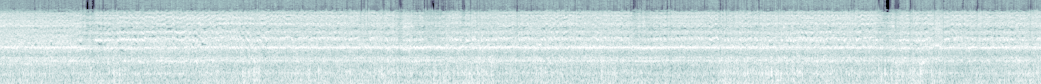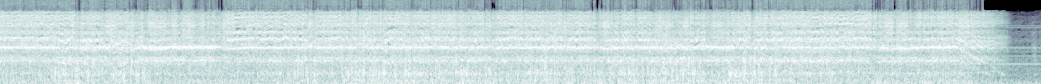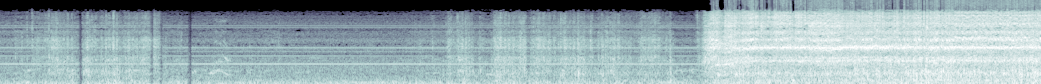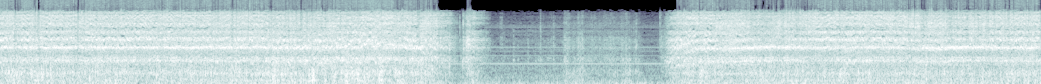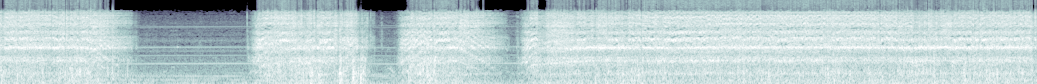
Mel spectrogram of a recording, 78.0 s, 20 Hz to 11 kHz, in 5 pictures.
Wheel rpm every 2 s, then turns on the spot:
210, 220, 230, 230, 230, 230, 220, 230, 220, 230, 230, 230, 230, 220, 200, 20, 20, 0, 0, 30, 40, 210, 230, 230, 230, 230, 140, 10, 130, 220, 220, 190, 10, 120, 100, 200, 220, 230, 240.
32-34 38-40 52-56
